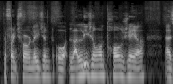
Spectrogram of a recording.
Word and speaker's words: La Légion étrangère: went to join the French Foreign Legion, or La Légion étrangère as it's pronounced.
